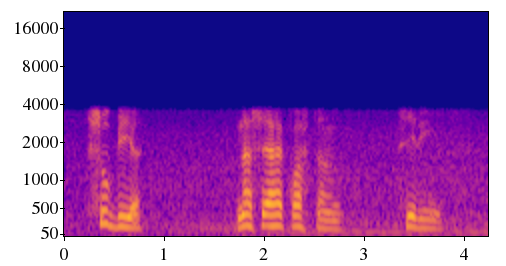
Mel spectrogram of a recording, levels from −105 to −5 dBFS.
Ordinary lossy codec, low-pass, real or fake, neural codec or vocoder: Opus, 64 kbps; 3.6 kHz; real; none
